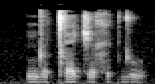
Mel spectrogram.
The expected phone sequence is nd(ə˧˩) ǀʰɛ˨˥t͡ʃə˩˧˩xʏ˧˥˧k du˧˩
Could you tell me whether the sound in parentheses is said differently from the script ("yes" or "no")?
yes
